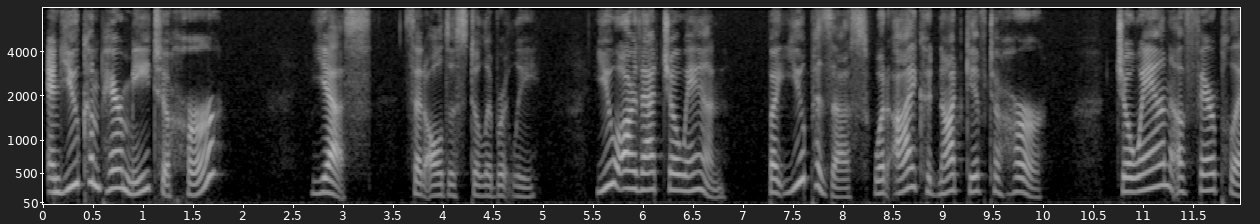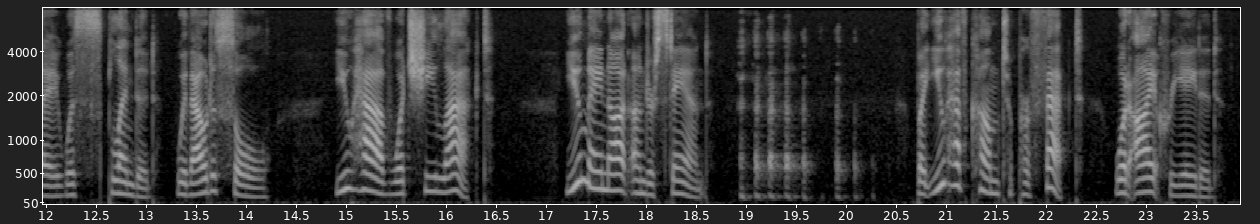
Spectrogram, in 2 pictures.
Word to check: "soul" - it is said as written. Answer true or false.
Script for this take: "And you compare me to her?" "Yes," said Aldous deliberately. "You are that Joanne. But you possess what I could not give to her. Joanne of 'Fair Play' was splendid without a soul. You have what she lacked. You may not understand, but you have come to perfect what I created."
true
